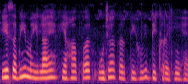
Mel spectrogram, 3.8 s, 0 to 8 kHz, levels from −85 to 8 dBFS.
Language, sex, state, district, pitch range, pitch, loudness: Hindi, female, Madhya Pradesh, Dhar, 220-250 Hz, 230 Hz, -17 LUFS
